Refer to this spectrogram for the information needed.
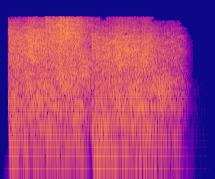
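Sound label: Loud Crash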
